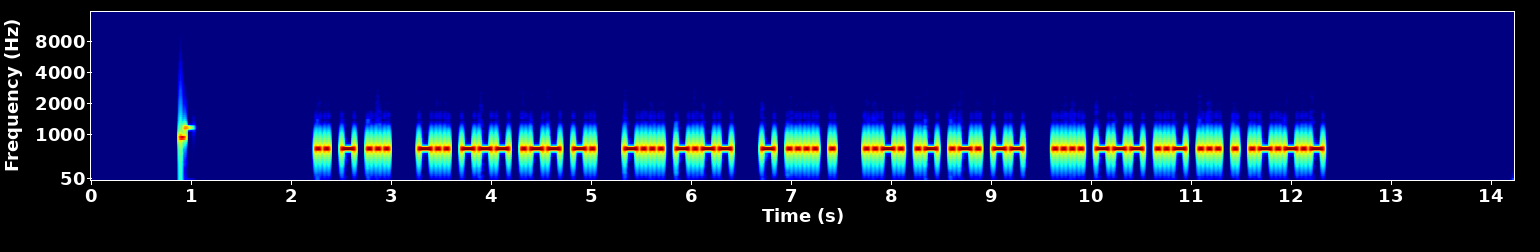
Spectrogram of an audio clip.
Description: Morse code, heard as a keyed tone, about 27 wpm, 700 Hz. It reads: ITS DOWN BY THE FARM HOUSE.
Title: Sentences from Top 1000 Words - Review Part 2 - 28wpm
